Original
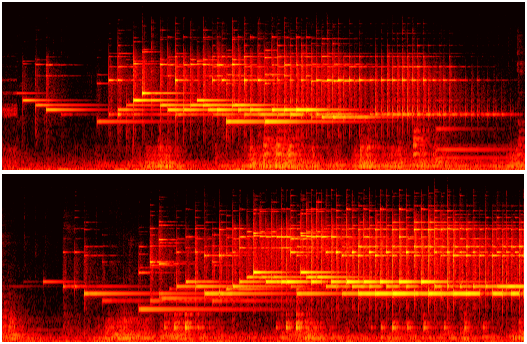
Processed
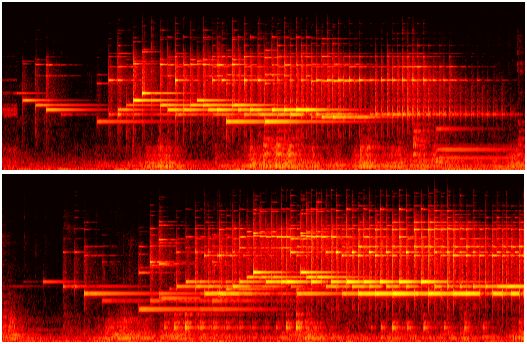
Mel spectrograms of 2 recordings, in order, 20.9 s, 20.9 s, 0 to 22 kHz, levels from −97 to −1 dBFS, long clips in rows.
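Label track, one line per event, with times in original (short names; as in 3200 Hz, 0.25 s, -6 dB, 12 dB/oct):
8.060000	10.260000	doubler 14 ms -3 dB
14.150000	14.660000	echo throw 0.26 s, feedback 70%, level -3.5 dB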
